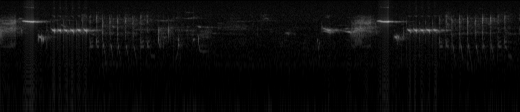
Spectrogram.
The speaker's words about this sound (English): Or Hawaii volcanoes, and there's, you know, the remnants of Hawaiian honey eaters. Iivi and apapanes and these birds that exist nowhere else outside of the Hawaiian Islands.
